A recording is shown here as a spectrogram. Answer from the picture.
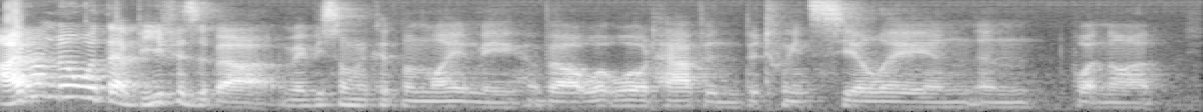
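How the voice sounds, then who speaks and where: Noticeable background noise and audible room echo surround a man whose fairly low pitch shows ordinary variation. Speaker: music producer streamer. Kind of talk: live stream chat. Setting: live stream. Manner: fast.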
